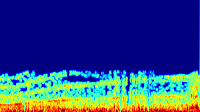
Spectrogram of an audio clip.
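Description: Police car siren wailing, its pitch rising slowly through the first second and a half, over the pursuing car's engine and road noise.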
